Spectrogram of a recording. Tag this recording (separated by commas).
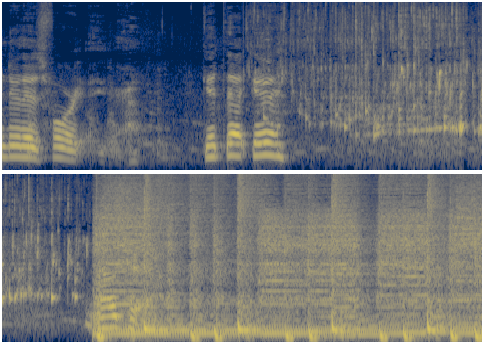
Liquid, Speech, Music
